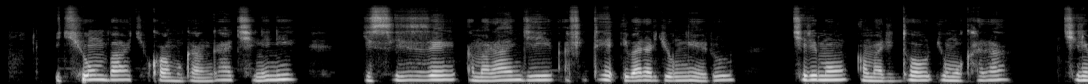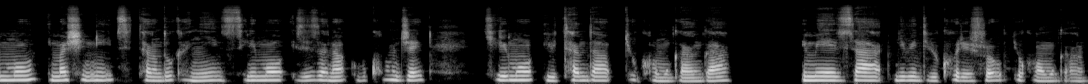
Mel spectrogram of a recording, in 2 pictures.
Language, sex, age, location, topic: Kinyarwanda, female, 25-35, Kigali, health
